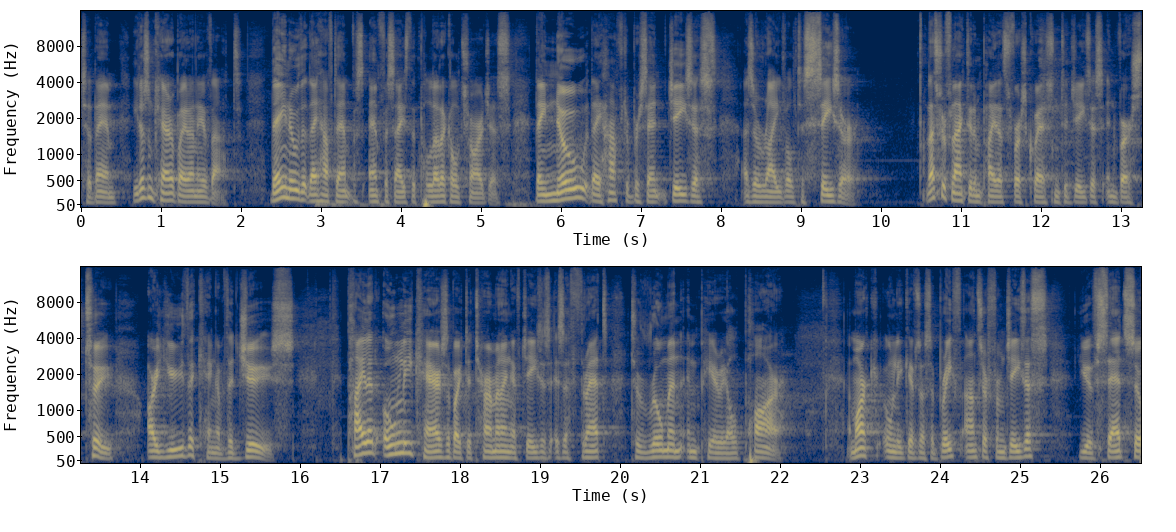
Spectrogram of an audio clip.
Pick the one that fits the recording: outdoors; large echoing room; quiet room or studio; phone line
large echoing room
